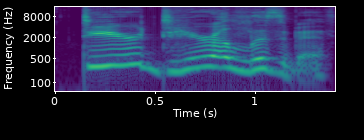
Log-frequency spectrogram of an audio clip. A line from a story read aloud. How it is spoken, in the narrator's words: I exclaimed when I had read her letter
